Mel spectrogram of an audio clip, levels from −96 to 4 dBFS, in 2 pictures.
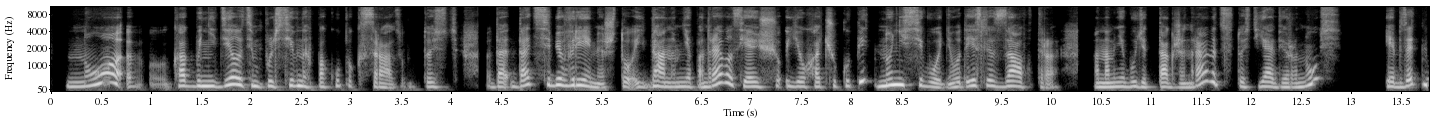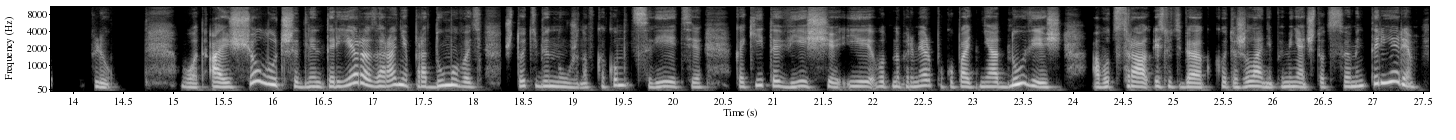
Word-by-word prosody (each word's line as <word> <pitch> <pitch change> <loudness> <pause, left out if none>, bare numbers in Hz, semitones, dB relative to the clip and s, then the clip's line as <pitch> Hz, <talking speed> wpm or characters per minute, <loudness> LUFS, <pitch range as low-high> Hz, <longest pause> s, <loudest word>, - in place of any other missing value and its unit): но, 235 - +3
м, 255 +8 -10
как 210 -2 +2
бы, 205 - +4
не 200 0 +6
делать 245 +6 +4
импульсивных 195 0 +1
покупок 175 +4 -7
сразу. 160 -3 -2
То 175 - -5
есть 160 -2 -7 0.3
да 170 +1 -1
дать 215 +9 0
себе 245 0 +4
время, 215 -9 +3
что, 170 +3 -2
да, 185 +4 +1
она 170 -1 -1
мне 175 0 -1
понравилась, 265 - +1
я 180 -2 +3
еще, 180 +4 -1
я - - -2
её 180 0 -2
хочу 180 +2 -2
купить, 370 - +1
но 210 +5 +6
не 255 0 +11
сегодня. 175 - -2
Вот, 175 +2 -3
если 215 +2 +1
завтра 175 -3 -1 0.3
она 165 0 +2
мне 175 +2 +1
будет 165 -2 -3
так 170 -2 +2
же 150 +1 -3
нравиться, 350 - -1
то - - -7
есть 160 -1 -7
я 180 -1 +1
вернусь 160 - -2 0.4
и 190 - 0
обязательно 235 +10 +1 0.4
куплю. 160 - -4 0.6
Вот, 160 -3 -5
а 180 -1 +6
ещё 170 - +2
лучше 255 - +3
для 175 +3 -4
интерьера 195 - +1
заранее 210 +6 +2
продумывать, 185 -1 +1 0.2
что 200 - -4
тебе 200 -1 -5
нужно, 165 -5 -3
в - - -21
каком 230 +6 -4
цвете, 170 -3 -3 0.3
какие-то 200 +4 -3
вещи. 180 +1 0
И 190 +3 -3
вот, 185 0 -7
например, 185 +4 -3
покупать 175 -2 -3
не 180 0 -2
1 180 - +5
вещь, 165 - +1 0.3
а 160 - -2
вот 175 +2 -3
сра 185 -5 +2
если 185 -2 -3
у - - -10
тебя 160 -1 +1
какое-то 160 +1 -8
желание 175 -1 0
поменять 175 -1 -2
что-то 165 -1 -4
в - - -4
своем 185 +2 -2
интерьере, 295 - +2
180 Hz, 175 wpm, -22 LUFS, 165-210 Hz, 0.6 s, не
